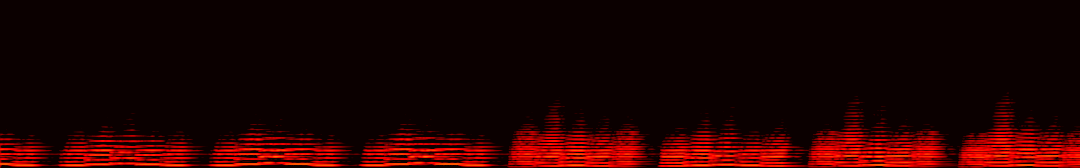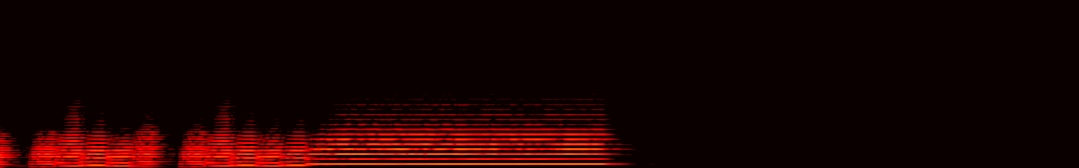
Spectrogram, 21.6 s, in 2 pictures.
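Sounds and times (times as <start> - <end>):
trumpet duet: 0.0 - 17.1.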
